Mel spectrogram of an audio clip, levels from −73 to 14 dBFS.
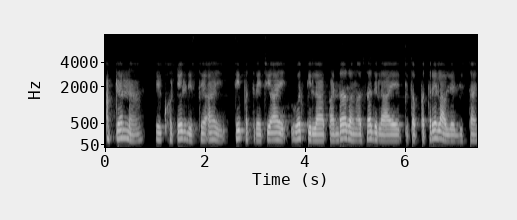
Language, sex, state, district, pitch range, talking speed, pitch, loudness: Marathi, male, Maharashtra, Dhule, 120-150 Hz, 155 wpm, 130 Hz, -17 LUFS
